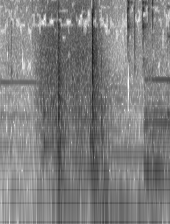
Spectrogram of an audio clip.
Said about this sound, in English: She opens the top drawer.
